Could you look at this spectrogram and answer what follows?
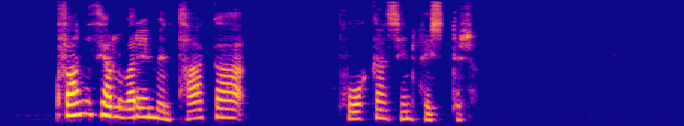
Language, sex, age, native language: Icelandic, female, 40-49, Icelandic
